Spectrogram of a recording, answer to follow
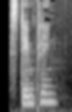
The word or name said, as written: stempling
